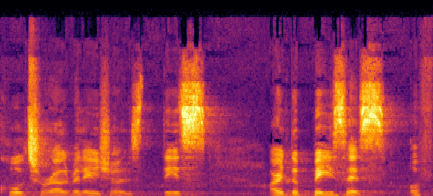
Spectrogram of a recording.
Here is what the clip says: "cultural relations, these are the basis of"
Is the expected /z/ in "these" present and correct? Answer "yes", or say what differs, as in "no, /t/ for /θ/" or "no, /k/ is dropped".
no, /s/ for /z/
